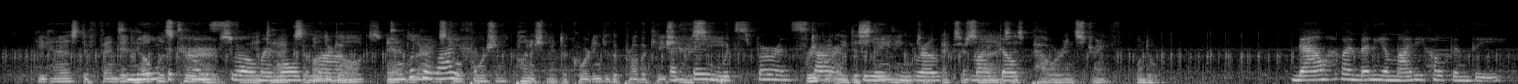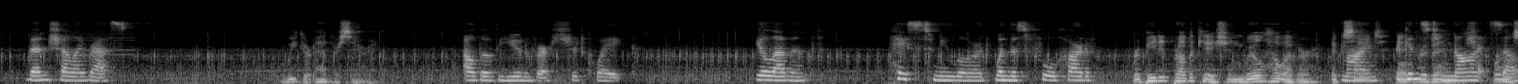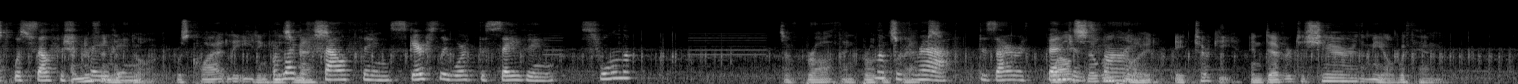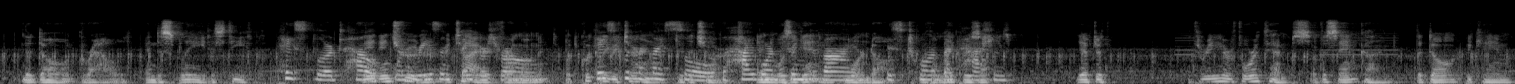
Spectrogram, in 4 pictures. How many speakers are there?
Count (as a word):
two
